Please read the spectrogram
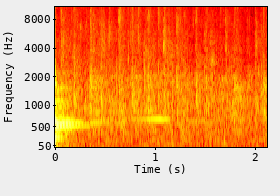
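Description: Light, scattered audience applause in a hall after the speaker's thanks, quiet and even, with a faint ringing tone that fades about a second in.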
